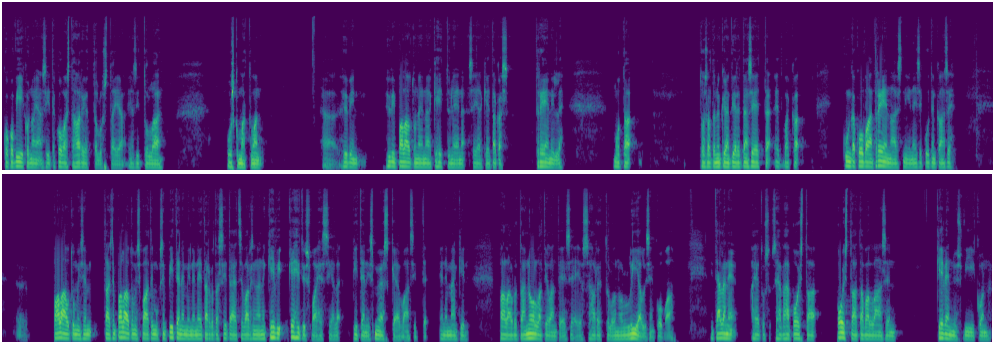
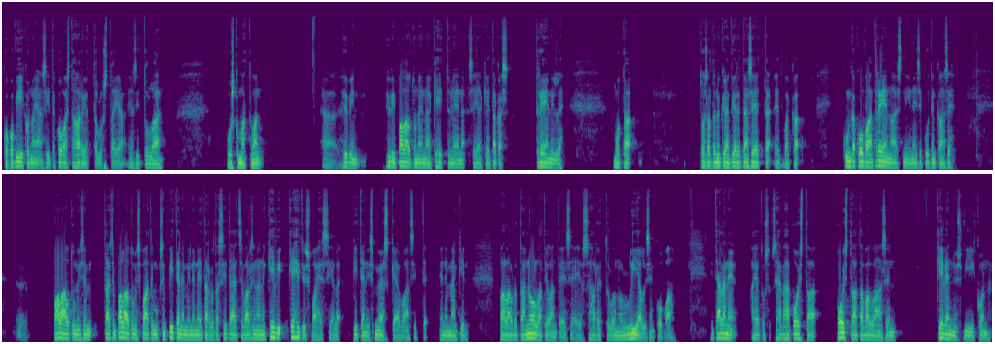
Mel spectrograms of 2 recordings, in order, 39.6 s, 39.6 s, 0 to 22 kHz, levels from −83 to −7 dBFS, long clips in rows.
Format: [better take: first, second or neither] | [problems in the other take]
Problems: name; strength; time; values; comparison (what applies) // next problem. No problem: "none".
neither | none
